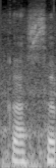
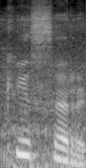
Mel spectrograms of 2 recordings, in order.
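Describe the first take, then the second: First: The first vowel is an 'a' sound. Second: The first vowel is an 'i' sound. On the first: The speaker calls it right. "കസർ എന്നാണ് പറയുന്നത്" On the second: The speaker calls it wrong. "കിസറല്ല"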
